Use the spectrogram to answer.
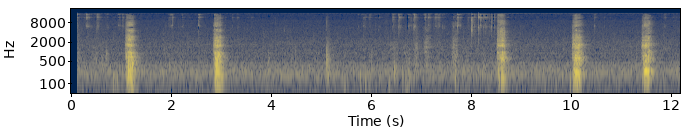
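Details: Female dog coughing whenever she gets active and climbs on the couch: five sharp, dry coughing bursts spaced over about twelve seconds, with quiet room noise between.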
